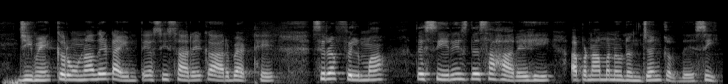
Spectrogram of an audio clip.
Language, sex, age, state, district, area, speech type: Punjabi, female, 30-45, Punjab, Amritsar, urban, spontaneous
